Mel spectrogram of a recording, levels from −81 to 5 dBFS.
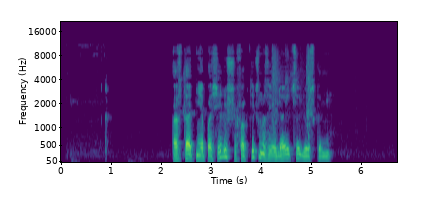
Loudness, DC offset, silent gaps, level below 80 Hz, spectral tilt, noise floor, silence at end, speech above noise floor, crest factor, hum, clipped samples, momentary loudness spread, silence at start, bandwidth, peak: -23 LUFS; under 0.1%; none; -62 dBFS; -5.5 dB/octave; -73 dBFS; 1.35 s; 50 dB; 22 dB; none; under 0.1%; 9 LU; 0.85 s; 11.5 kHz; -4 dBFS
